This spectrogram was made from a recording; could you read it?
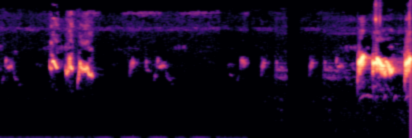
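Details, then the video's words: Red-whiskered bulbul female, calling to rouse males: a quick chirpy three-note phrase, scattered faint twitters, then a loud rich warbled burst at the end. "เสียงนกกรงหัวจุกตัวเมีย แก้ปัญหานกไม่เล่นราว ช่วยกระตุ้นนกกรงหัวจุกให้คึกคัก"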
